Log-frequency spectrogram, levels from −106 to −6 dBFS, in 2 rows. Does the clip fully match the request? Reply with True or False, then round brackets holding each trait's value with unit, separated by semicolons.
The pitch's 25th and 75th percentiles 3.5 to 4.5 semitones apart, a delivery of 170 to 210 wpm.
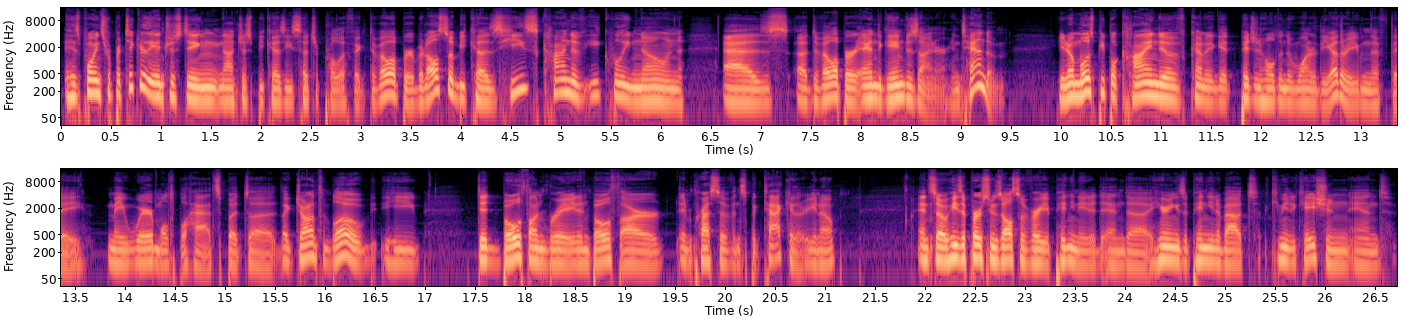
True (3.8 semitones; 195 wpm)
